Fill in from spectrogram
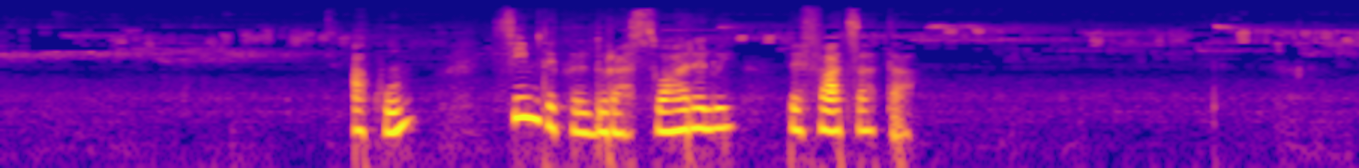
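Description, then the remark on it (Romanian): A steady, high-pitched drone of crickets runs through the whole clip with faint bird chirps mixed in, while a calm voice speaks softly over the top. “Auzi păsările ciripind, zumzeitul albinelor, aripioarele fluturilor în timp ce zboară și țiuitul greierilor.”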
